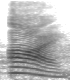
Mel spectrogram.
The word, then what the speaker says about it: Ai: It's spelled A-I. So we have two choices. I can either pronounce it the right way, which is I, or I can pronounce it like artificial intelligence and say AI.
